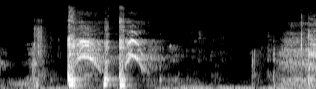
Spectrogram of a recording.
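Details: Adult coughing repeatedly during a live stream: two sharp, explosive, dry-sounding coughs close together, followed by quiet room noise.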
